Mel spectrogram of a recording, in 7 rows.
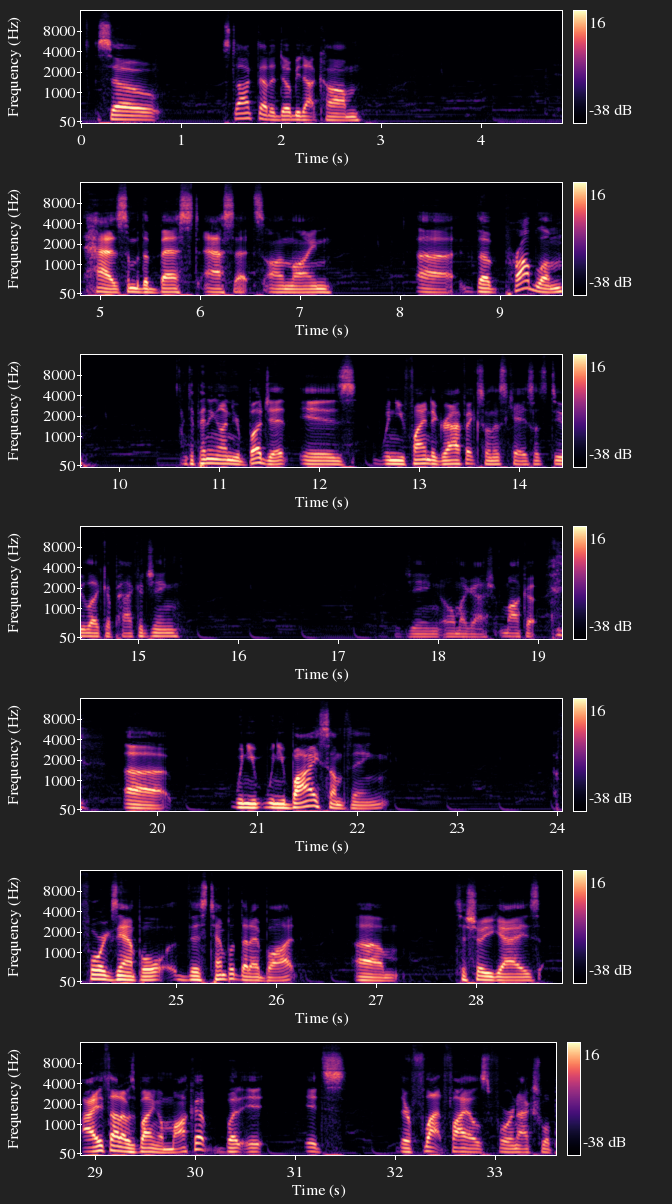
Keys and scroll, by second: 1.2-2.3 typing, 2.6 Return, 2.7 Caps_Lock, 14.9-19.8 typing, 32.3 space.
